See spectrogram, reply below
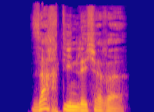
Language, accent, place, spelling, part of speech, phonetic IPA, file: German, Germany, Berlin, sachdienlichere, adjective, [ˈzaxˌdiːnlɪçəʁə], De-sachdienlichere.ogg
- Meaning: inflection of sachdienlich: 1. strong/mixed nominative/accusative feminine singular comparative degree 2. strong nominative/accusative plural comparative degree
